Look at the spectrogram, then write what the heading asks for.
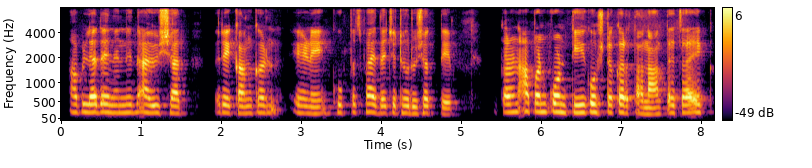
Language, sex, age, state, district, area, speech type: Marathi, female, 30-45, Maharashtra, Kolhapur, urban, spontaneous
